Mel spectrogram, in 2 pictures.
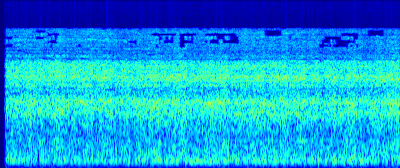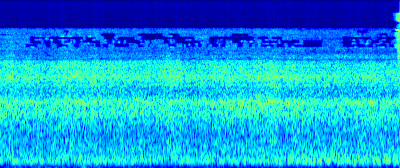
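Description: Steady, even hiss of television static.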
